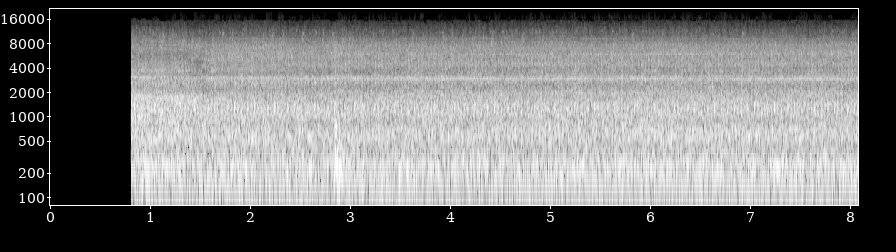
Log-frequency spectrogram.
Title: Exhaust Leak | GAL WVN49 On Bus Route 89 (Spot + 13)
